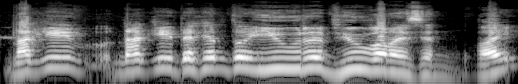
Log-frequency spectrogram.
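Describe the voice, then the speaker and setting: A young man teaches spoken English in an online class, lively and teasing while explaining patiently with examples. He has a high voice, speaks fast, and there's no room sound.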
